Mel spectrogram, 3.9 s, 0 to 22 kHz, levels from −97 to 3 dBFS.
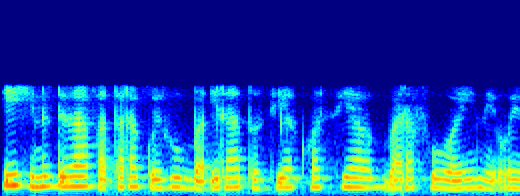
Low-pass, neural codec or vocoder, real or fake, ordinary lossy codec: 3.6 kHz; none; real; none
